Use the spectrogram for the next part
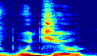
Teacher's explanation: And similarly, D plus Y might become J.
